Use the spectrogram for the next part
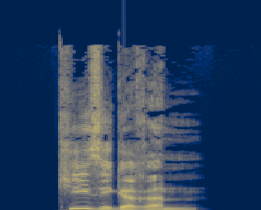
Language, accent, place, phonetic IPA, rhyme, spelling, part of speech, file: German, Germany, Berlin, [ˈkiːzɪɡəʁəm], -iːzɪɡəʁəm, kiesigerem, adjective, De-kiesigerem.ogg
- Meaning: strong dative masculine/neuter singular comparative degree of kiesig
